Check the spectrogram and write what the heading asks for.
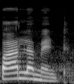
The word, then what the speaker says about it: parliament: PARLIAMENT होता है पार्लियामेंट। क्या होता है, पार्लियामेंट। पार्लियामेंट नहीं बोलेंगे, पार्लियामेंट होता है ये, ठीक है। तो यहाँ पे आई को प्रोनाउंस नहीं करते, अदरवाइज़ हम मोस्टली केसेस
